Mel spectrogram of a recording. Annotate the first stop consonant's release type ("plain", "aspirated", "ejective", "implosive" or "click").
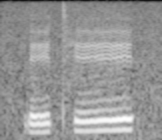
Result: aspirated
